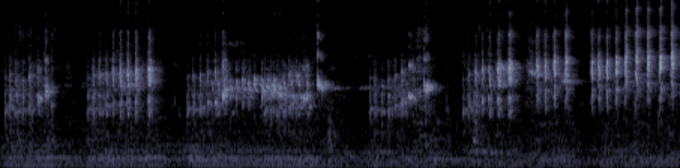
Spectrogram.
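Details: Lure recording of long-tailed shrike song for lazy shrikes: phrases of rough, rattling chatter separated by short pauses, one long level whistle, ending in rapid pulsed rattles, with low hum behind.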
